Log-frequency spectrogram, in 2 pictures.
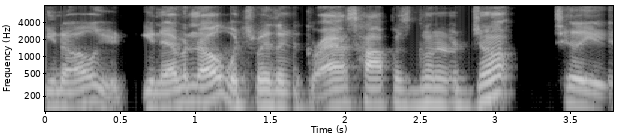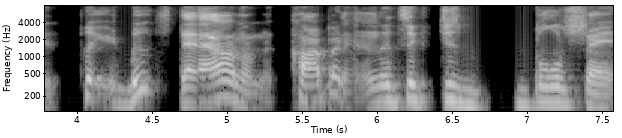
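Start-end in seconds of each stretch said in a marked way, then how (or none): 0.0-5.9 car commercial announcer delivery. Imitating a reality show housemate who talks like Matthew McConaughey: McConaughey-style talk. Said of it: "And he's always like".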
